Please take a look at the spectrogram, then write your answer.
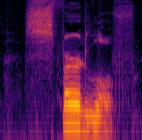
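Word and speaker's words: Sverdlov: and keep going uh took me a while to figure out how to pronounce this guy's name but it is spurred loaf so sverdloff 43 took time out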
